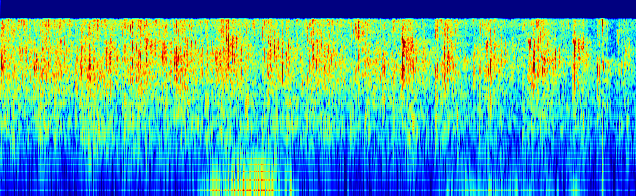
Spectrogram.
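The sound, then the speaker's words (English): A crowd of people gives a hand clap for the Lord, a steady, dense wash of clapping lasting several seconds, even in level, with no voices standing out. “Give the Lord a hand clap if you understand what I'm saying.”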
